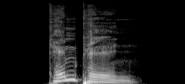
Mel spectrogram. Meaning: dative plural of Tempel
- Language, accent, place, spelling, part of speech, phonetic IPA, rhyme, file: German, Germany, Berlin, Tempeln, noun, [ˈtɛmpl̩n], -ɛmpl̩n, De-Tempeln.ogg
